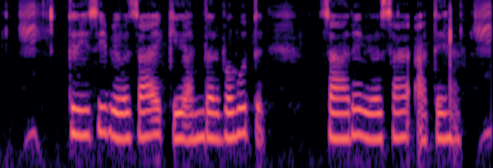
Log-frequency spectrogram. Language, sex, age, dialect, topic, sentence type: Hindi, male, 18-24, Kanauji Braj Bhasha, agriculture, statement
